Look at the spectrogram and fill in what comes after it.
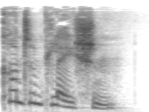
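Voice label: "contemplation", British English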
